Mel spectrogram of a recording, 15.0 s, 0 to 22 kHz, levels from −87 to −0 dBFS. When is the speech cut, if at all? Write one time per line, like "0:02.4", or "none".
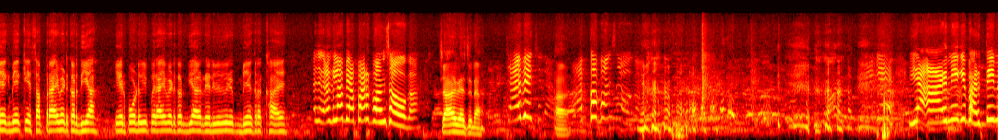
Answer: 0:04.8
